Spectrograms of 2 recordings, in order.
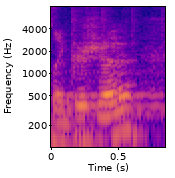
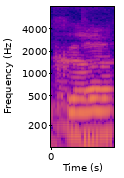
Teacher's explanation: So the jim is pronounced as je, but in Egyptian Arabic it's pronounced g, and also y, and sometimes it's just a g.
